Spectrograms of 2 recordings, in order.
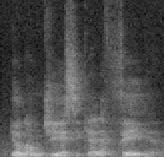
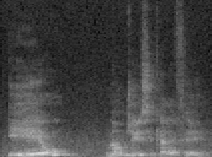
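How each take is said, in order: First: The stress falls on the word feia. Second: The stress falls on the word eu. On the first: She was called something other than ugly. "então você disse que ela é alguma outra coisa" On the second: Someone else said it. "Você pensa então, alguém disse"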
